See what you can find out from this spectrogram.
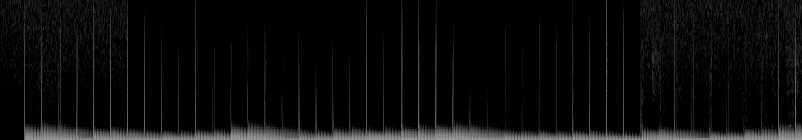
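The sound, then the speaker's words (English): A keyboard synth with a delayed pulse holds a loud, steady low chord, while sharp rhythmic pulses tick evenly across it from start to finish. “So I started exploring with the keyboard sound that has that kind of delayed pulse to it.”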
